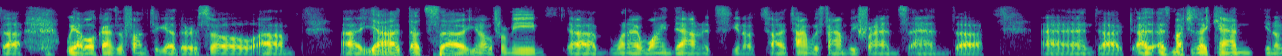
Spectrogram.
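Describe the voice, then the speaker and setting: A man in his fifties, an executive answering interview questions in a halting, casual way, full of fillers and restarts. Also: sits low, steady tone, a bit bright, dry recording. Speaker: tech company executive guest. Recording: dull, lo-fi and dry.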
